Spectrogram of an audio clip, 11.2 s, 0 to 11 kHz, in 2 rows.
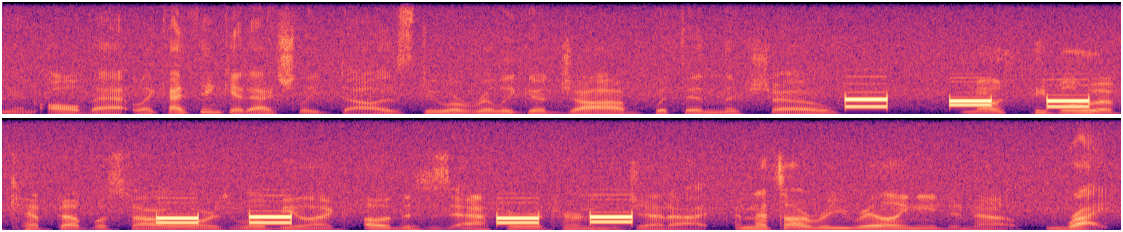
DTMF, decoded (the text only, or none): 605 45 48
